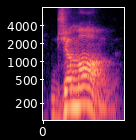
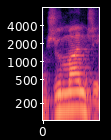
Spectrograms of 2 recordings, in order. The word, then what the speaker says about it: Jumong: I'll find it Korean Archer I'm saying his name wrong jamong there we go jumongi his name is jumong juu m o n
